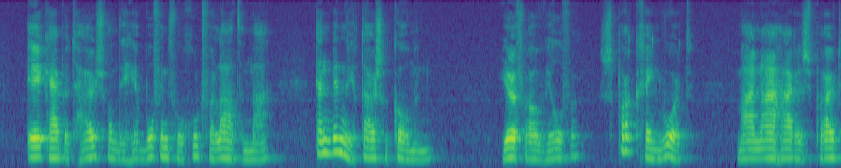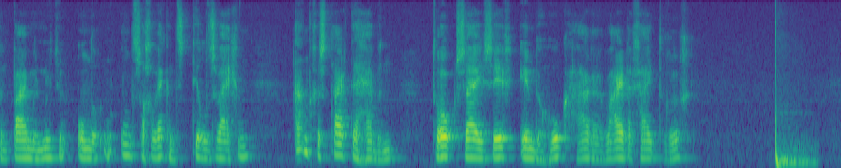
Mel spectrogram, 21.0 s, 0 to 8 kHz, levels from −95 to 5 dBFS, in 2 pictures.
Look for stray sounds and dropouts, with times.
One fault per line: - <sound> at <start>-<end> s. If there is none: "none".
- thud at 20.2-20.8 s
